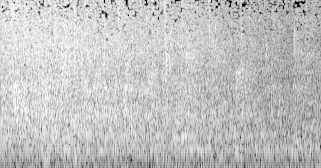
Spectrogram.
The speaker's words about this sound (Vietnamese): Chúng ta xin cho một tràng pháo tay thật lớn thật dài nữa đi ạ.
